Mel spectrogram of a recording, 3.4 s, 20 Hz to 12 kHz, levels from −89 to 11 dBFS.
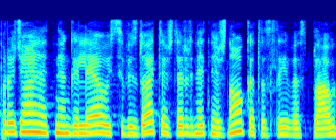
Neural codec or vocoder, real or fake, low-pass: none; real; 7.2 kHz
